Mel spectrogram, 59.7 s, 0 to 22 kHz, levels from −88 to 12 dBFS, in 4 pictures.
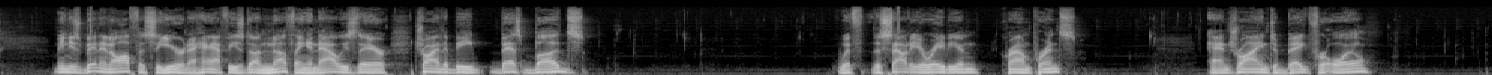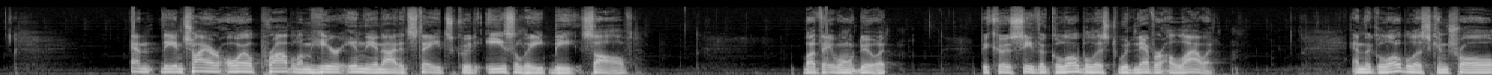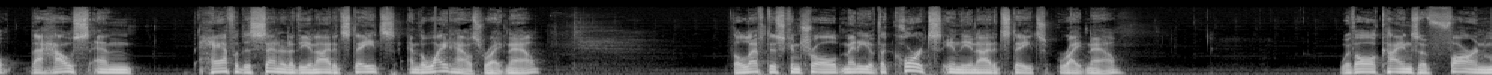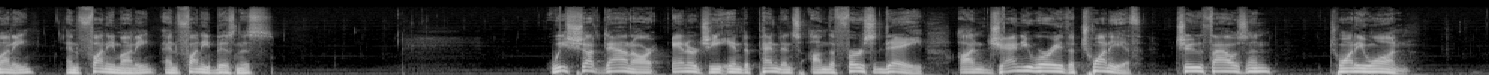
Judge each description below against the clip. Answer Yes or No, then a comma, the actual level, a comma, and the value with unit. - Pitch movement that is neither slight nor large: Yes, average, 3.8 semitones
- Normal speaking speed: No, slow, 125 wpm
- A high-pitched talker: No, low, 110 Hz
